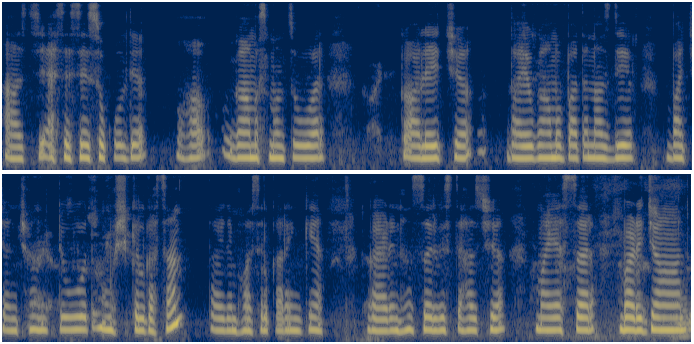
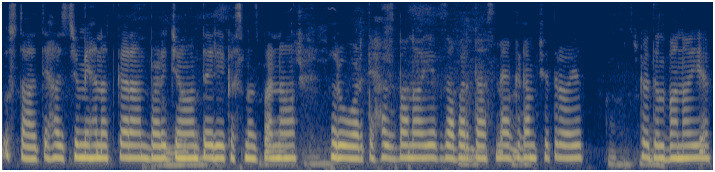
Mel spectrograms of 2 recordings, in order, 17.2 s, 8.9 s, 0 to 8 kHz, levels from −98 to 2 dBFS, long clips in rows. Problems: background sounds at intervals, low volume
